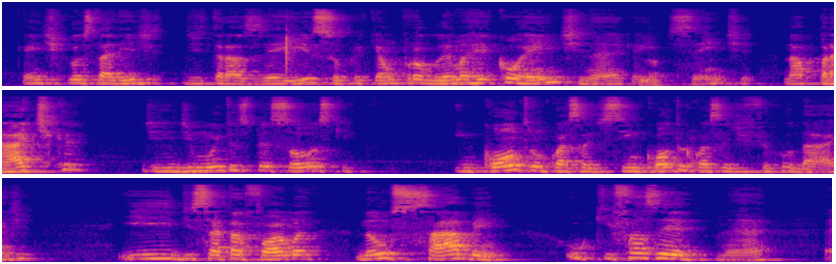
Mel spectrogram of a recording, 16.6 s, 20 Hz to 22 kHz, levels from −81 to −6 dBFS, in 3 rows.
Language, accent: Portuguese, Brazilian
